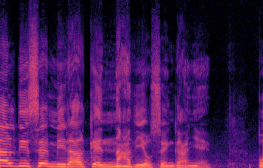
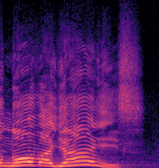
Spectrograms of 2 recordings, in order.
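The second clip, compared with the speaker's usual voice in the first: slow, higher, "vayáis" drawn out and stressed; emphatic warning; 6 semitones higher, much slower than usual. Real, not acted. Preacher warning the church, slow emphatic command. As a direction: plant each word like a command.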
